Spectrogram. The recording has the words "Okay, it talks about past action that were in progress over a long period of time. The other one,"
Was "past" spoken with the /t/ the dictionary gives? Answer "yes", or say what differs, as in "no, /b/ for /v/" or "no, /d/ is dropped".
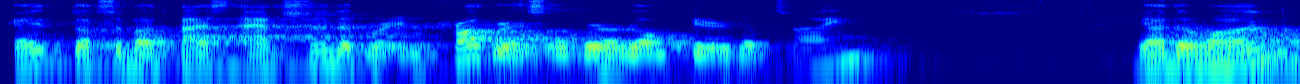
yes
